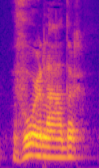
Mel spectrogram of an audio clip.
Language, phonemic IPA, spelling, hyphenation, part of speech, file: Dutch, /ˈvoːrˌlaː.dər/, voorlader, voor‧la‧der, noun, Nl-voorlader.ogg
- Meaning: muzzleloader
